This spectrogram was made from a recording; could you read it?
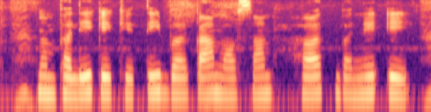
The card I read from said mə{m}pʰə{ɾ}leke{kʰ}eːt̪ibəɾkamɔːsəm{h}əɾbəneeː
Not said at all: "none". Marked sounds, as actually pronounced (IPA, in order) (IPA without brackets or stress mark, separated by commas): m, none, kʰ, h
